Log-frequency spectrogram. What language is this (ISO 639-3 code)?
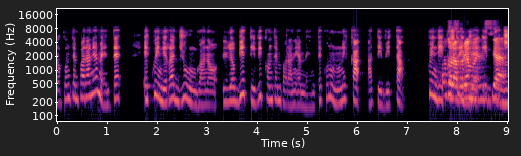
ita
